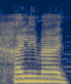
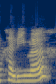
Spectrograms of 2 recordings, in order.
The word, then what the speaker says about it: Galeema: said, I'm Galeema, and I was just telling you how beautiful it is when it's pronounced properly, because it's spelled Galeema. So often people could say Galeema, which is fine, alhamdulillah, but it's so lovely to hear the correct pronunciation.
